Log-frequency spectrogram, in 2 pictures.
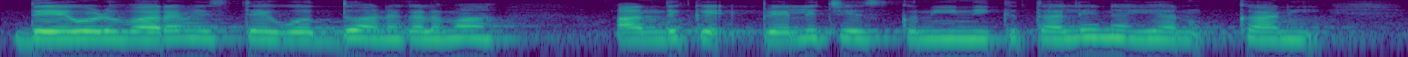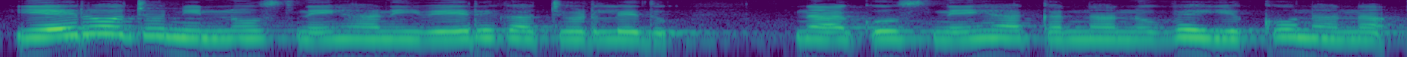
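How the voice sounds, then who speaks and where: A woman's voice: on the high side, level tone, a little fast, lightly acted. A woman voices a humble middle-aged stepmother in a storybook tale. She explains her past sorrowfully.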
